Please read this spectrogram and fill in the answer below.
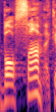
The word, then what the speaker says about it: balsamic: It's not how you pronounce the word balsamic. It's balsamic. It's an elegant word. The A is long.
